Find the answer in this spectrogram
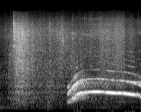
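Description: A dog's single long howl starting about a second in, rising and then slowly sliding down in pitch. Just before it comes a short rustle of packaging as a box is unpacked.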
